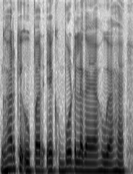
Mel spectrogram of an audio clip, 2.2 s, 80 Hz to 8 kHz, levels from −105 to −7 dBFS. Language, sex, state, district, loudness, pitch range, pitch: Hindi, male, Jharkhand, Palamu, -13 LUFS, 135-150 Hz, 140 Hz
